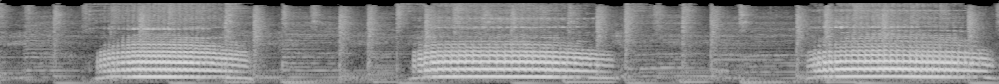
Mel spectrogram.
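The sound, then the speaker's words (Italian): A person imitates an owl hooting, giving three long, loud, tonal hoots at a steady pace, each swelling and fading, with no talking in between. “È gufo? Bravo! Certo.”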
